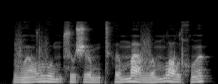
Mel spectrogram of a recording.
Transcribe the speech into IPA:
və̃lˠvumsuʃ ə˞mtʰəm avəmlˠølˠχʷə̃

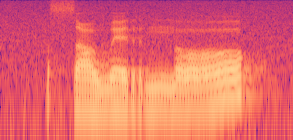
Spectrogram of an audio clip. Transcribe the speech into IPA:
sɑwɛrnɔ

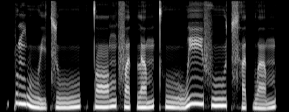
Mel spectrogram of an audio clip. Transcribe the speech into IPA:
pʊ˥ŋwuː˨˩jt͡suː˨˧ | t̪ɔː˨˥ŋfɐ˨t̚lɐ˨˥m t̪ʰuː˨˩wiː˥fuː˧ t͡sʰɐ˨t̚wɐ˨˥m

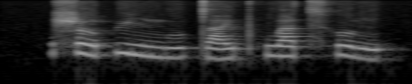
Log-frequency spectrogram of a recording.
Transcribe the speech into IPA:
ʂɤ˥˨py˥˨n mu˨˦t̪a˨˦ɪ̯ pʰwä˦t͡sʰʊ˥˨ŋ

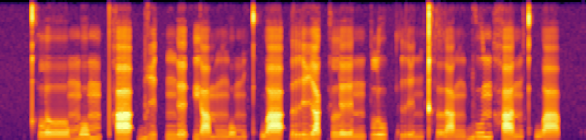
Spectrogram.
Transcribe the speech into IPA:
kʰlɤː˧mo˥˩mpʰa˥˩ʔbi˥˩t̚ ŋe˦˥ʔja˨˩mŋo˩˦m kʰwa˦˥ʔri˥˩a̯kle˦˥n plu˥˩k̚ri˩˦nkʰra˩˦ŋ bu˥˩nha˧nkʰwa˨˩p̚

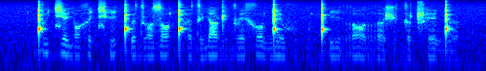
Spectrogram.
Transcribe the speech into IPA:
ɡ͡ǃɯ t͡ɕejɔxə t͡ɕʰiǃʼɯdɹɔ zɔǃʰədɪ jaɖiɡɹe xo ŋ͡ǃexʷekʷi ǃʼi rɔ rʌʃɪ ɡə ʈ͡ʂʰeŋ͡ǃə

